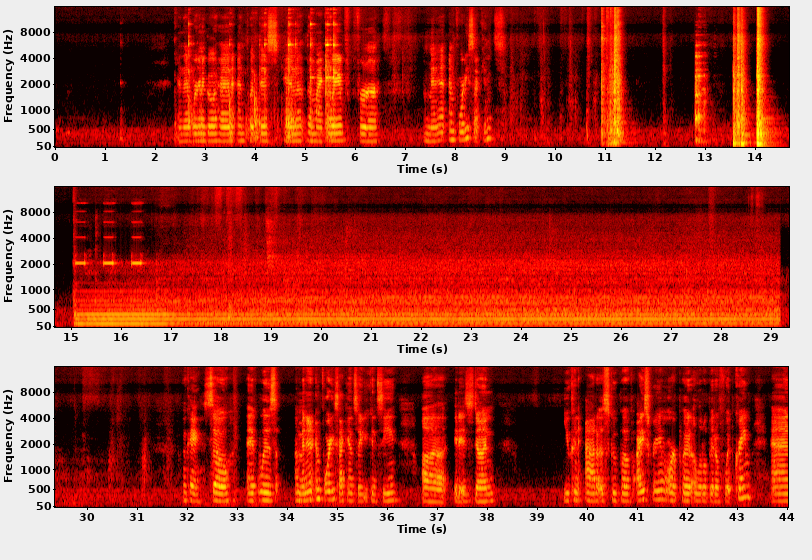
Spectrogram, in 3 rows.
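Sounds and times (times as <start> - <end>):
microwave humming: 15.0 - 29.2
microwave keypad beeps: 15.1 - 16.6.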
